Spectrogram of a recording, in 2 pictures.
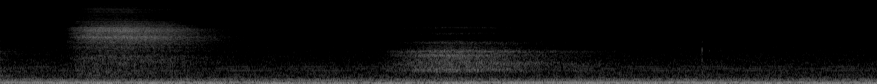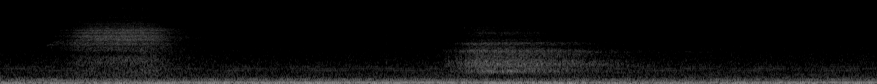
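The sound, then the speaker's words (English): Slow, deep breathing during a guided relaxation exercise: four long, airy breath sounds spaced several seconds apart, heard alone over a steady low hum. “Inviting your breath to begin to deepen.”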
